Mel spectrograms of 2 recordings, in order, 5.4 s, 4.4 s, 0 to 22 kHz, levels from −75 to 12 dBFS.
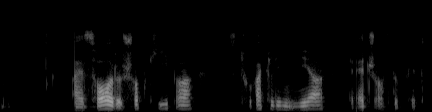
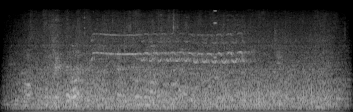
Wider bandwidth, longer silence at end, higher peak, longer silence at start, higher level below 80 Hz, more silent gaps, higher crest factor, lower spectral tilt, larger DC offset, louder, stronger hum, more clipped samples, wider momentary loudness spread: second, 7.4 kHz vs 16 kHz; first, 0.2 s vs 0 s; second, -10 dBFS vs -4 dBFS; first, 0.95 s vs 0 s; second, -82 dBFS vs -54 dBFS; neither; first, 24 dB vs 16 dB; about the same, -4 dB/octave vs -4 dB/octave; second, under 0.1% vs 0.8%; second, -33 LUFS vs -18 LUFS; neither; neither; first, 24 LU vs 6 LU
